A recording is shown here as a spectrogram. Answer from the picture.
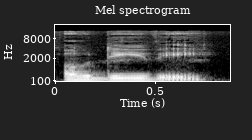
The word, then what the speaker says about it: Audivi: They are a professional vocal ensemble, and the name of their group, I think it's pronounced ODV. – I call it Audi 6, just so I can remember how to spell it. – I'm not it. – Sure, but it's spelled A-U-D-I-V-I.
